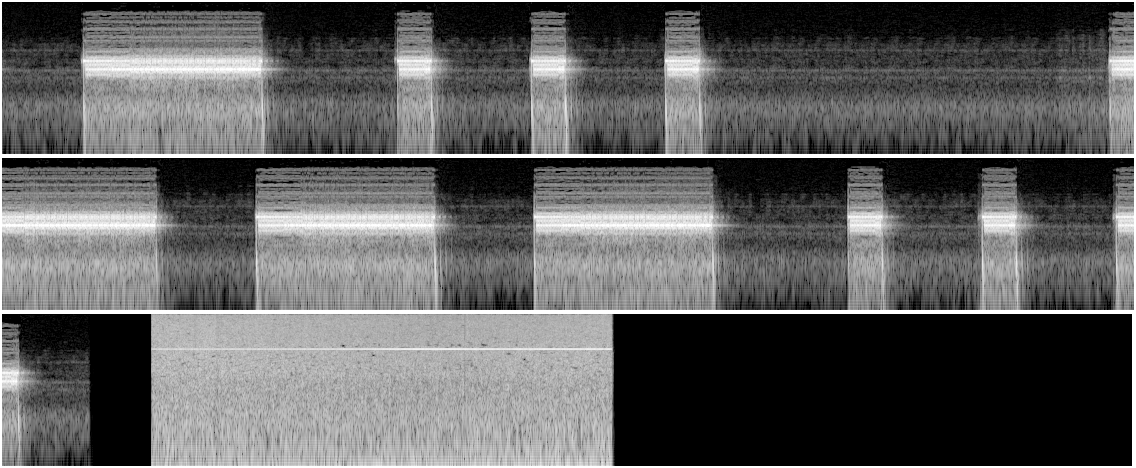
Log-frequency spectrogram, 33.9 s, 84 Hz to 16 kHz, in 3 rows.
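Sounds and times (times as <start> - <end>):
static hiss: 24.2 - 28.8
thin high whine: 24.2 - 28.8.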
